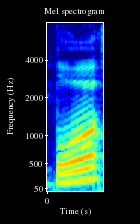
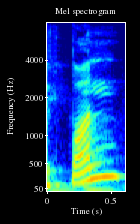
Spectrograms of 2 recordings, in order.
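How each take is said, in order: First: TA with an open held a, no n; long vowel. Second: TAN short, closed on a sounded n; final n. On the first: Teacher contrasting it with tan, long open vowel. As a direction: draw out "ta" without closing on n. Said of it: "c'est pas comme tan". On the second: Teacher recalling the earlier syllable, final n sounded. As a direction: say "tan" ending firmly on the n. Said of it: "Là c'était tan". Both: Shown as a demonstration.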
